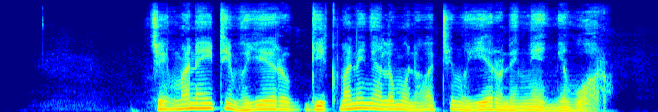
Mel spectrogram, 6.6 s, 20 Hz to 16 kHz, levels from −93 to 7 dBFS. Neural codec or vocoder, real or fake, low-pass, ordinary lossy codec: codec, 44.1 kHz, 3.4 kbps, Pupu-Codec; fake; 14.4 kHz; AAC, 64 kbps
